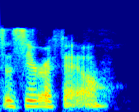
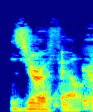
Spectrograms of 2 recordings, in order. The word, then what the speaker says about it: Aziraphale: I think I might have actually said it wrong initially. I think it's Aziraphale. – Aziraphale, okay.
